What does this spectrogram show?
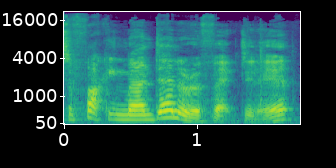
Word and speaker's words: Mandela: It's the fucking Mandela effect in here. Not Mandela. Is it What is- Mandela effect? Yeah. Oh no, because you always say it wrong. You kept saying the Mandala Well, I effect.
